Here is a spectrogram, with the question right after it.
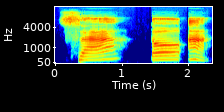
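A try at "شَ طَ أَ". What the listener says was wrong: kurang anginnya. Shin. Sha. Sha. Syata'a. Syata'a.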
